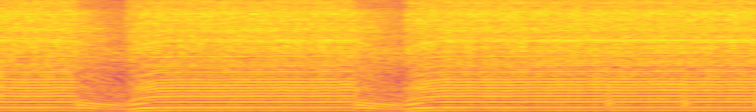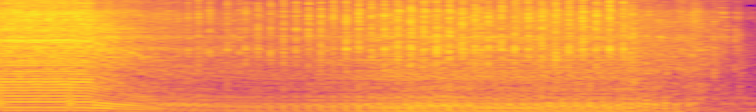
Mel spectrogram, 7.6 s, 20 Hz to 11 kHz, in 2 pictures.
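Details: Stihl FS110R/FS130R 4-mix trimmer after valve adjustment fixing a hard-to-pull starter cord, new carburetor and repaired clutch: fires quickly, blips cleanly twice, holds smooth even high speed, drops back; healthy start and run.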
